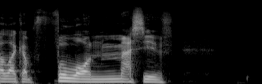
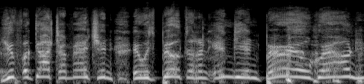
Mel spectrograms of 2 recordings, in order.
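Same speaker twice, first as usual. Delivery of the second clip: high, slow, irate put-on cartoon-dad shout. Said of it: "you just have to hear how irate Homer is".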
